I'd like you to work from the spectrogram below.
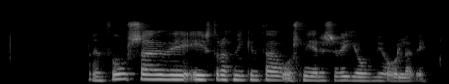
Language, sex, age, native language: Icelandic, female, 50-59, Icelandic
